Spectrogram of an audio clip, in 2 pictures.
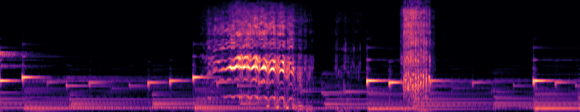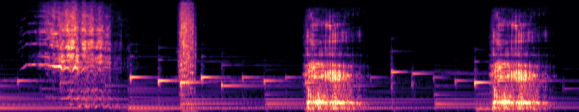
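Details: Horse giving loud, shaky whinnies that rise and fall. Several bursts repeat every few seconds, with shorter snorting calls between them, all over steady background music.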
